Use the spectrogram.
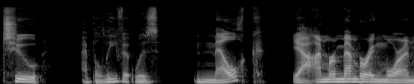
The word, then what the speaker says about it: Melk: So they arrived in this small town of Melk, and which is how some people pronounce the word milk, the stuff that comes from a cow.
